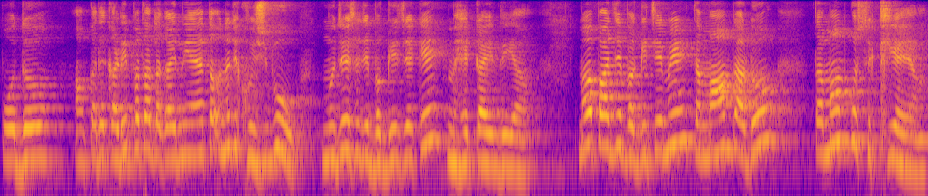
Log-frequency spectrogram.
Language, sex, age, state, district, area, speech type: Sindhi, female, 30-45, Maharashtra, Thane, urban, spontaneous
